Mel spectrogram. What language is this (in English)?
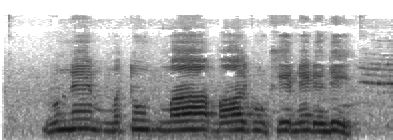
Saraiki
